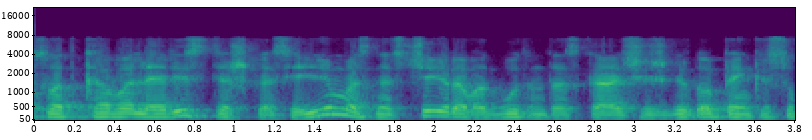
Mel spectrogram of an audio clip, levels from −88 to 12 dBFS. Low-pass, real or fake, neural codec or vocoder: 7.2 kHz; real; none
